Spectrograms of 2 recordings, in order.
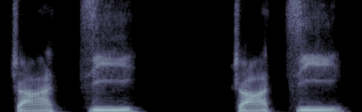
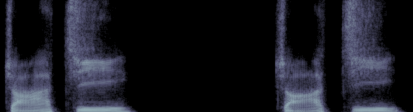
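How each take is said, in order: First: 炸鸡 with 鸡's j pushed onto the tongue tip, like dzi; slow wrong demo, 鸡 hissed at the tongue tip; exaggerated tongue-tip sound. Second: 炸鸡 with 鸡's j made on the tongue surface; slow correct demo, palatal j in 鸡; tongue-surface sound. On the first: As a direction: overdo a dental j in 炸鸡. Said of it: "就变成舌尖音了啊". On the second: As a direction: model 炸鸡 clearly, tongue tip relaxed. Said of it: "其实是舌面音啊". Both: Shown as a demonstration.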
